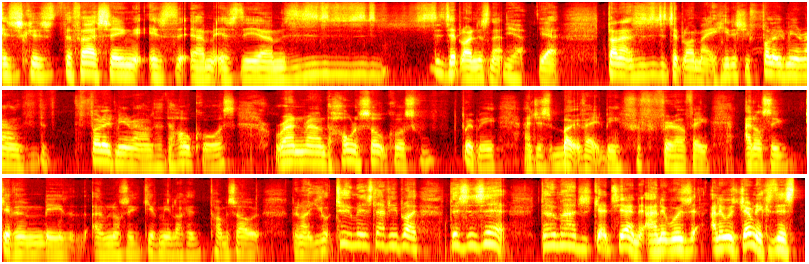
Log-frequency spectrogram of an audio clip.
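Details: Adult man with a lifelong stutter; a speech therapist said it will never go away and linked it to brain-to-mouth-muscle signalling and breathing while talking; stuttering.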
